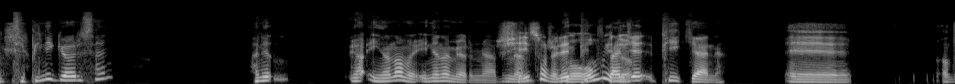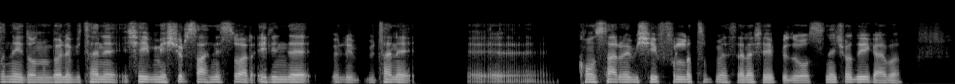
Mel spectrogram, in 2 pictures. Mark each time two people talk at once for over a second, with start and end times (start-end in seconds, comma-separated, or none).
4.9-6.4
